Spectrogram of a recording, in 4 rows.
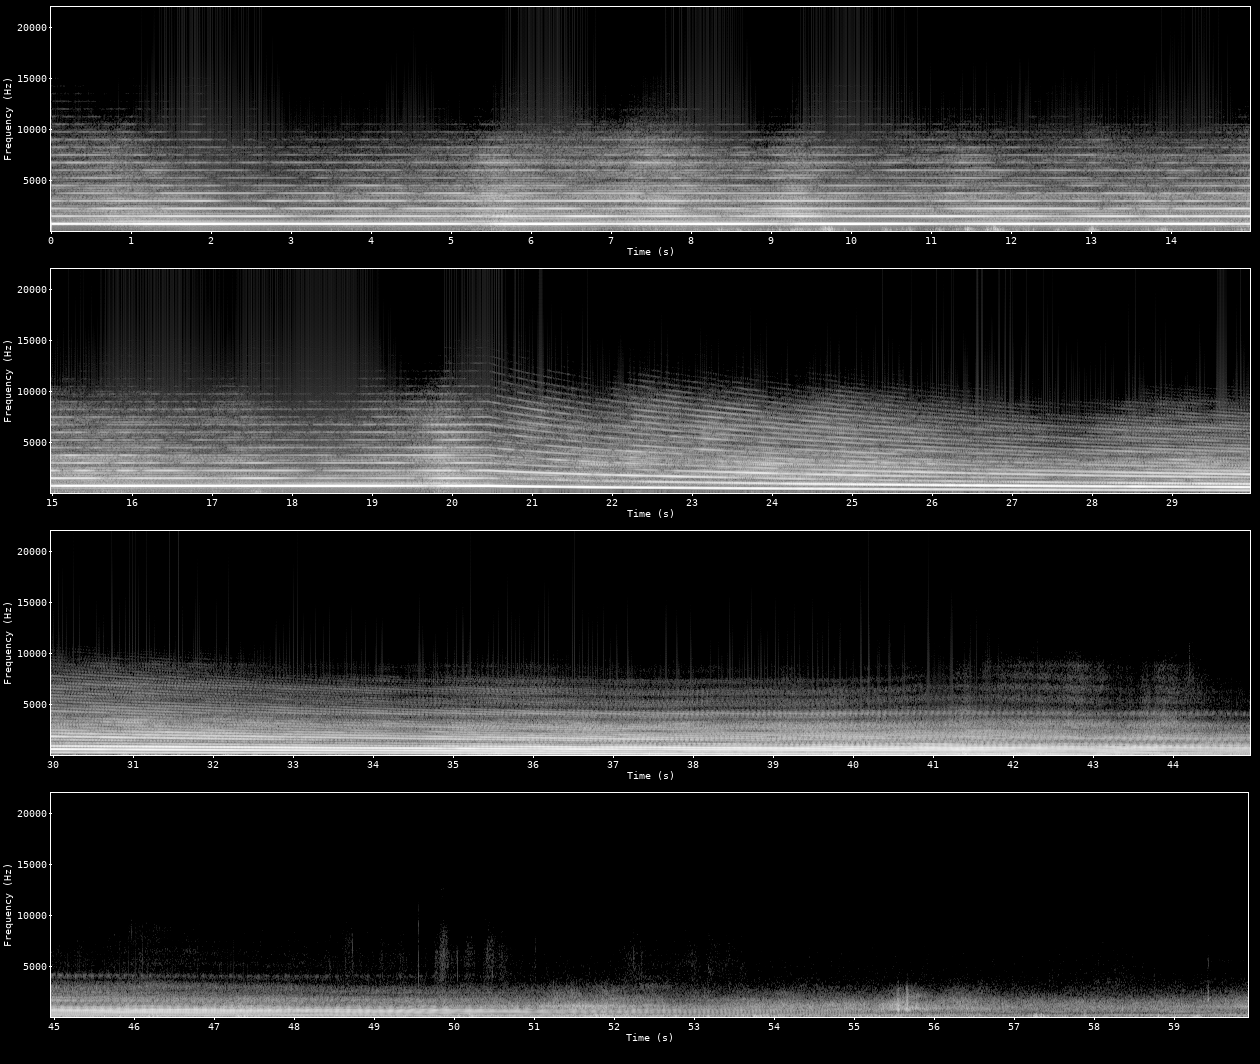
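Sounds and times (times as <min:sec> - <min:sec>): tornado siren wailing: 0:00.0 - 0:59.9.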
